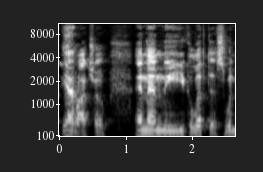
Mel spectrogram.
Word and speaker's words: Quebracho: Quebracho, yeah. Quebracho, and then the eucalyptus.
